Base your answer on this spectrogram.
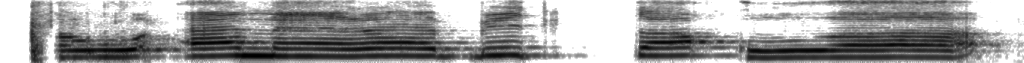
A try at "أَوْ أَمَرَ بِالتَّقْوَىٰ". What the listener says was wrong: أمر இழுக்கப்படாது. பிளவா முக்கியம், பிளவிடப்படாது, விட்டா பிரச்சனை.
